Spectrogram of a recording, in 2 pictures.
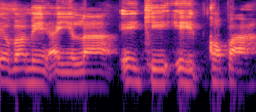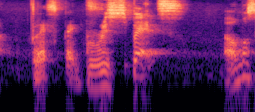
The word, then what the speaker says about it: Kopa: The Kopa is Kopa. Okay, And the respect is normal respect.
